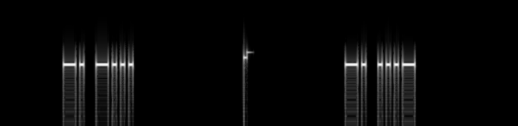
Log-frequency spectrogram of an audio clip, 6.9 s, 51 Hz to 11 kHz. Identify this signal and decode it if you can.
Morse code, heard as a keyed tone, about 22 wpm, 700 Hz. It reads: NB NV
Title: All Cut Numbers - 2-Digit 22wpm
